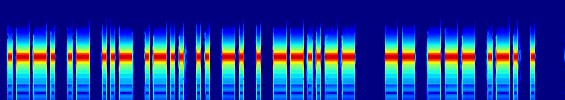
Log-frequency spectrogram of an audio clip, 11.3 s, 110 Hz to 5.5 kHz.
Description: Morse code, heard as a keyed tone, about 14 wpm, 600 Hz. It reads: PAULINE, MORE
